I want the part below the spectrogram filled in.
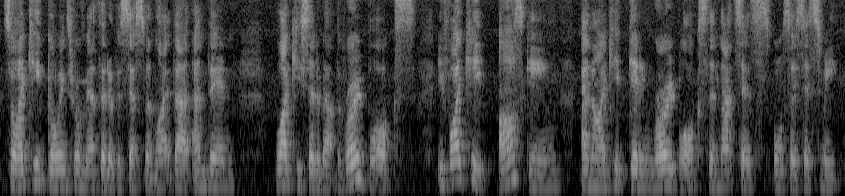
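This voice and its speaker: A woman's voice: lowish voice, moderate pace. A woman hosting a podcast chat, talking casually and acting out her own inner voice in quotes. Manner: animated, acts out quoted inner dialogue. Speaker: podcast host.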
